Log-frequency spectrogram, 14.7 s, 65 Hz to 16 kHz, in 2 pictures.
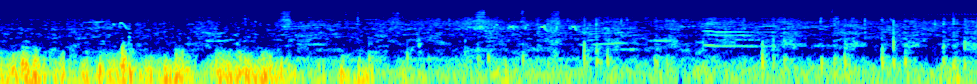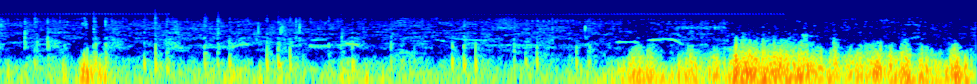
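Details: A single horse in light training ahead of the 2023 Gayo traditional horse race event. Dull, low hoof thuds come in quick, uneven runs, under a man's commentary and background murmur. The thudding swells louder near the end.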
